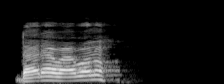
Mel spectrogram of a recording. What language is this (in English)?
Matsés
